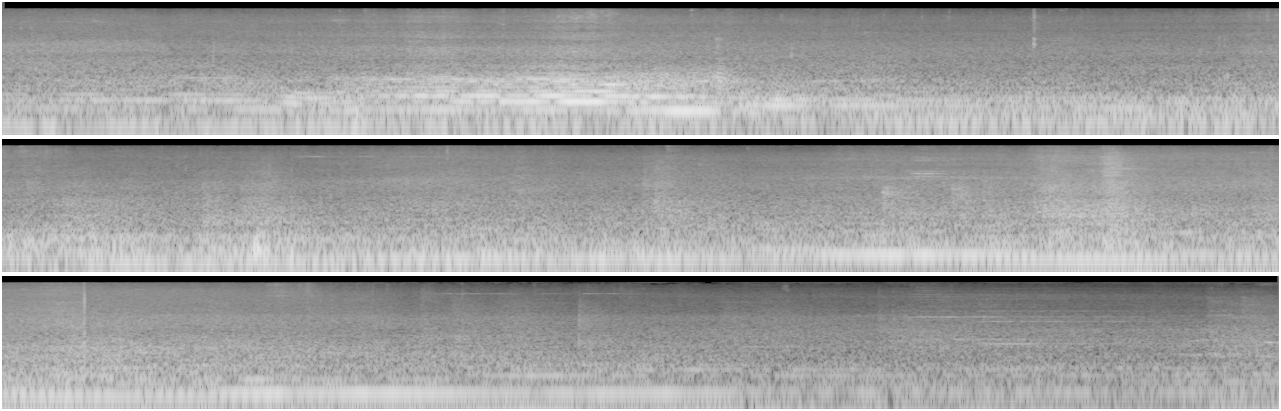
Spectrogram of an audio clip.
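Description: Low rumble of road traffic, with one vehicle engine growing louder a few seconds in before fading into the general rumble.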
